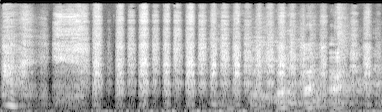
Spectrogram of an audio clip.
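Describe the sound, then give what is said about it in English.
A happy dog going on a walk pants quickly and steadily, a fast rhythmic run of breathy huffs lasting a few seconds with no talking over it. “A happy dog. Happy so, dog. No, like happy dog. Going on a walk, was it?”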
